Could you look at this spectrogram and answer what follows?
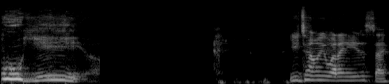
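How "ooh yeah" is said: very loud, strange, booming, belted voice. Voicing a strange voice heard in battle: Macho Man Randy Savage voice. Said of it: "a strange voice sounding similar to Macho Man Randy Savage himself".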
